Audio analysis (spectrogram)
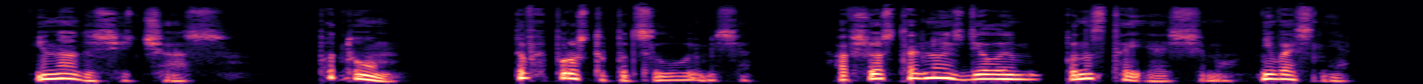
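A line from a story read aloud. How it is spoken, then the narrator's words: Uncertain girl objecting. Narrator (Russian): Девушка неуверенно возражает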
